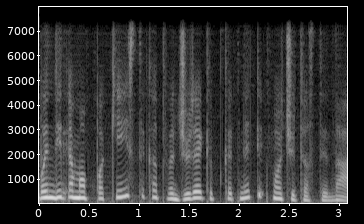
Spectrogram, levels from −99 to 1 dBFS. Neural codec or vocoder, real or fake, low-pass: codec, 16 kHz, 0.7 kbps, FocalCodec; fake; 7.2 kHz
